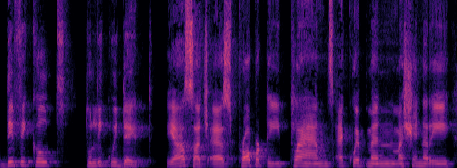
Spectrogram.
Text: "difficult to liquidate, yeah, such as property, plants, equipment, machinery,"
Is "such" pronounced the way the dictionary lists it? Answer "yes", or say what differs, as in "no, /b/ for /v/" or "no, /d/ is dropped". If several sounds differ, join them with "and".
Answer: yes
